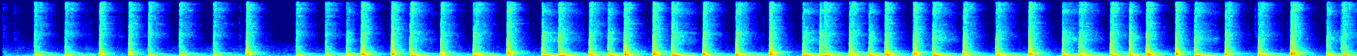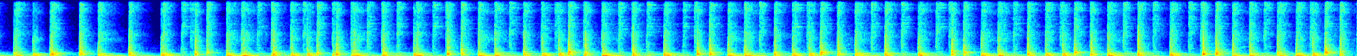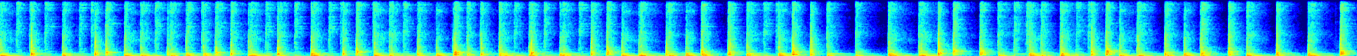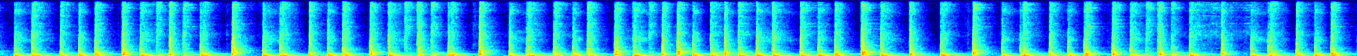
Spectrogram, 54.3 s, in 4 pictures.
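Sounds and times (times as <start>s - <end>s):
partido alto rhythm with both parts together: 0.0s - 54.2s.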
